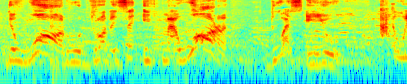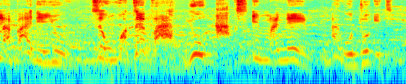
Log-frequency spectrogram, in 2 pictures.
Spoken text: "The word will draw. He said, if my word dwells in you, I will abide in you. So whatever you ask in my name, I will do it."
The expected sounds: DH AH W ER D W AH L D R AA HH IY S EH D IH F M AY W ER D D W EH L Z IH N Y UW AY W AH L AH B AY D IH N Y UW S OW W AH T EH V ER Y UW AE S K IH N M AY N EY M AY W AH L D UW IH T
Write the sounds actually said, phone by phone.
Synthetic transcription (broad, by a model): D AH W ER D W AH L D R AA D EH S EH IH F M AY W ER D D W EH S IH N Y UW AY W AH L AH B AY D IH N Y UW S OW W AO T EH V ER Y UW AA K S IH N M AY N EY M AY W AH L D UW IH T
